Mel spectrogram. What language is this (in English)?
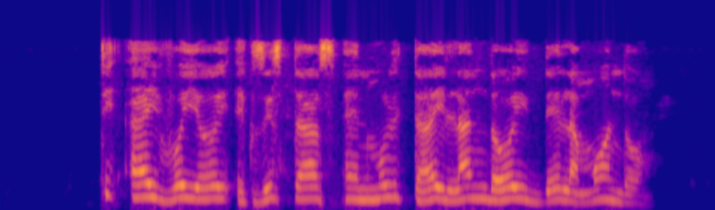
Esperanto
